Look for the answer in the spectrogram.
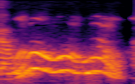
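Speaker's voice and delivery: high, loud whoa, whoa; mock alarm. Levels in the body suddenly spiking, crying out in mock alarm. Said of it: "the levels go".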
